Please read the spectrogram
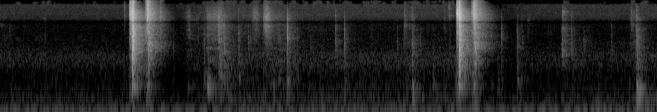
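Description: Pneumatic nail gun firing twice into wood, about three seconds apart. Each sharp shot is followed by a softer click.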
